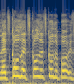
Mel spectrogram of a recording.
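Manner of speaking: light, acted-out calling voice. Retelling hurrying people out of an ice cream shop: imitating her own yelling. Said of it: "they heard me yelling to everyone".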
